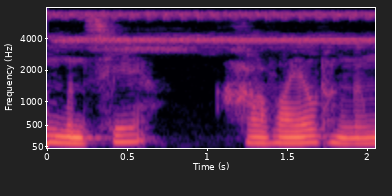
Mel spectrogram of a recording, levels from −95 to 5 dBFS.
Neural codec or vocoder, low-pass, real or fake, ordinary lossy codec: none; 7.2 kHz; real; none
